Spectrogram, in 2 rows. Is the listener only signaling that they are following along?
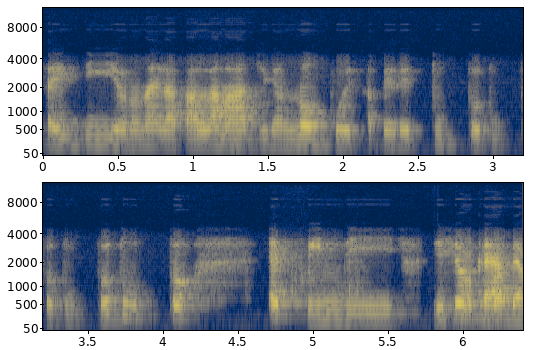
Yes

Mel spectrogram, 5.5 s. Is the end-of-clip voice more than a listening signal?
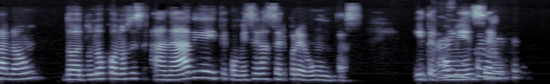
Yes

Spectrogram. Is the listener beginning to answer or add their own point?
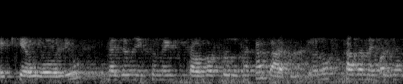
No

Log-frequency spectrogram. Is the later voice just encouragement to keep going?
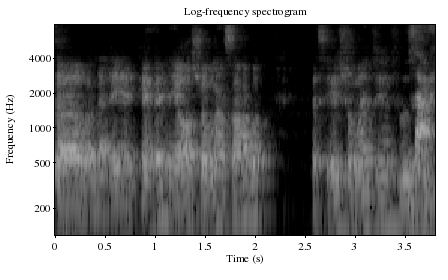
No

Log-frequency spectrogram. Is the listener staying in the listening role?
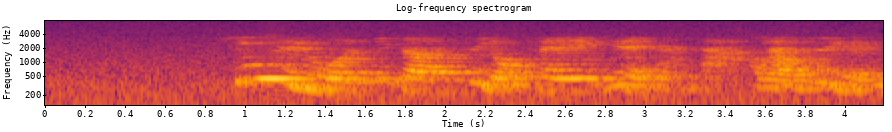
Yes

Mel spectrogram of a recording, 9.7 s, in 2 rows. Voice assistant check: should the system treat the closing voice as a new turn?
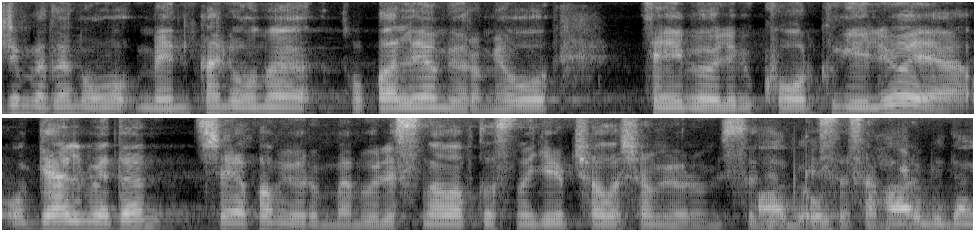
Yes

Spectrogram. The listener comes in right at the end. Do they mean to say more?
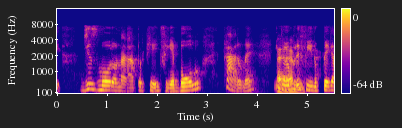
No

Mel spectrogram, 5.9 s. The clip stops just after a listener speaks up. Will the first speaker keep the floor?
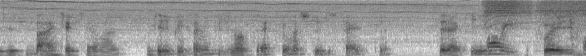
No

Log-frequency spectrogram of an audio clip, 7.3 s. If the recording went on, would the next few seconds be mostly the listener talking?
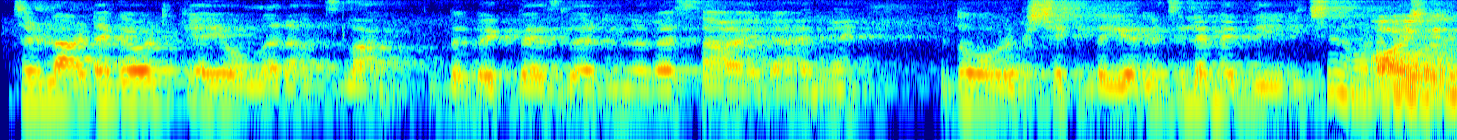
Yes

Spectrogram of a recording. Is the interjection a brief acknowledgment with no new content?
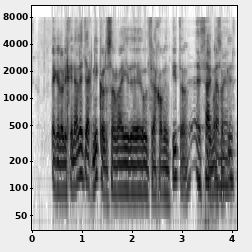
No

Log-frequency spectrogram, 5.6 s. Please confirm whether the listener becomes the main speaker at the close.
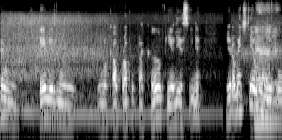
No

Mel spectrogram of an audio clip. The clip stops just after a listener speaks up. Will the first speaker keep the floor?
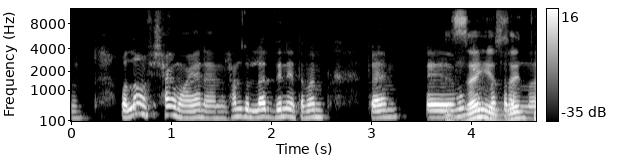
No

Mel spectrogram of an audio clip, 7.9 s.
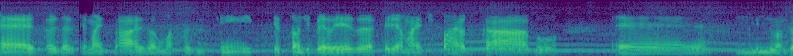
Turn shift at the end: Yes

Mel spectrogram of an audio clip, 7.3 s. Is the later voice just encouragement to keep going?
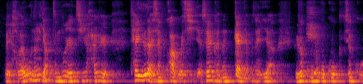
Yes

